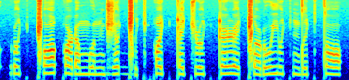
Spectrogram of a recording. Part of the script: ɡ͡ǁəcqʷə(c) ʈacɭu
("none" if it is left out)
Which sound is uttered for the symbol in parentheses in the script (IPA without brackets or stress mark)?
c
